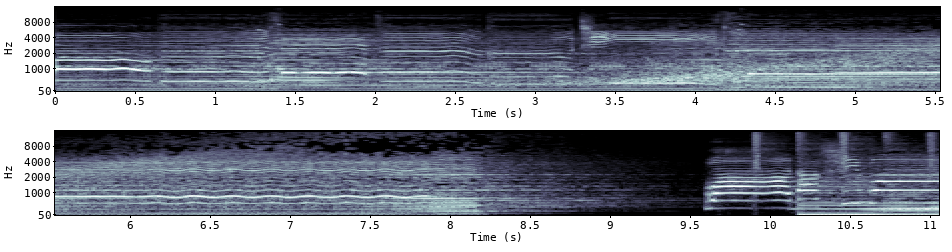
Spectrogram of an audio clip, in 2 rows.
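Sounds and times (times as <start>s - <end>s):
backing music: 0.0s - 11.0s
singer holding high note: 0.5s - 8.3s.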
